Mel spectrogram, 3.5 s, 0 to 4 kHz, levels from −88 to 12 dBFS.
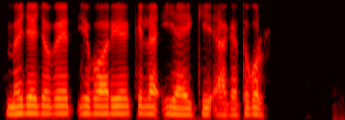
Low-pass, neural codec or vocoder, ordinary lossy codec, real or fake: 3.6 kHz; vocoder, 44.1 kHz, 128 mel bands every 256 samples, BigVGAN v2; none; fake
